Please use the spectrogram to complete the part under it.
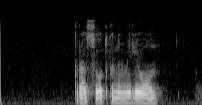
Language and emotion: Russian, neutral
